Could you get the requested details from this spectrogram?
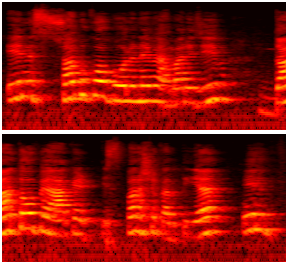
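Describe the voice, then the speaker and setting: A woman teaching grammar at a slow, deliberate pace, sounding out each letter in turn as she explains it. Her voice sits a little high and rings in an echoey room. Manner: slow, deliberate, demonstrates sounds aloud one by one. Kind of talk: exam-prep grammar lesson.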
